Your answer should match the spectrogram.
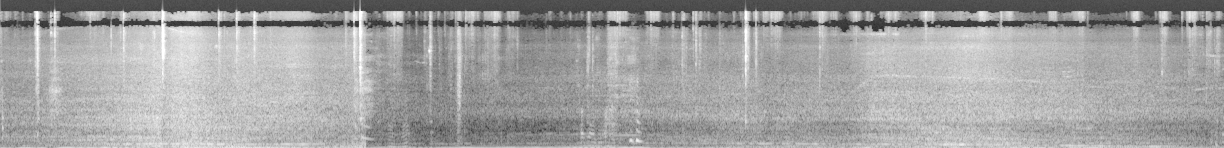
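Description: A motor vehicle engine running close by, with a low rumble that swells over the first seven seconds and drops off suddenly, then swells again near the end. A few light clicks can be heard.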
